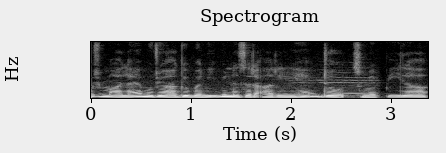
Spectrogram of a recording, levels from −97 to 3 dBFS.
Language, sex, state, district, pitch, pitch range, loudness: Hindi, female, Madhya Pradesh, Bhopal, 190 Hz, 180-205 Hz, -12 LUFS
